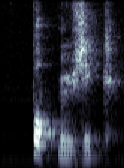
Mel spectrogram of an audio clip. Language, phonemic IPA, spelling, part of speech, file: Dutch, /ˈpɔpmyˌzik/, popmuziek, noun, Nl-popmuziek.ogg
- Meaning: pop music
